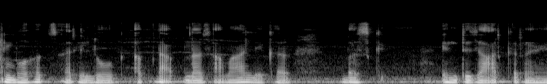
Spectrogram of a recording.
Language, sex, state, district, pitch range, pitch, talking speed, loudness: Hindi, male, Uttar Pradesh, Lucknow, 95-115 Hz, 105 Hz, 140 wpm, -18 LUFS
